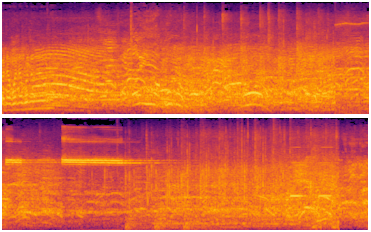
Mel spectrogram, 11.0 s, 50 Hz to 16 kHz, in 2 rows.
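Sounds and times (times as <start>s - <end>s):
voices shouting: 4.9s - 7.6s
referee's whistle blasts: 5.0s - 7.8s.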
